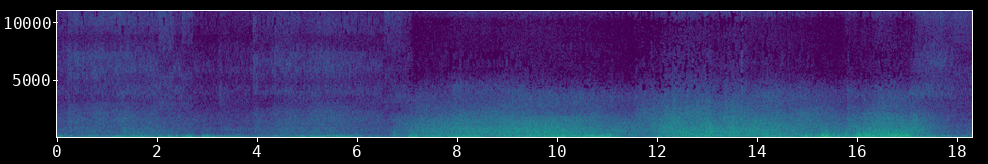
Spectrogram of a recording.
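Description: Sea surf breaking and washing up a pebble beach, with wind on the microphone. The surf grows louder about seven seconds in and comes in repeated surges.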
